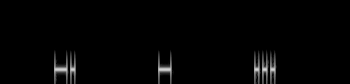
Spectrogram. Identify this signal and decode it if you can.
Morse code, heard as a keyed tone, about 30 wpm, spaced as for 9 wpm, 700 Hz. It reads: NTS
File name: Lesson 16e - Letter c - Three Characters 30wpm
